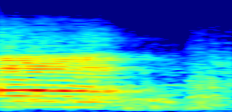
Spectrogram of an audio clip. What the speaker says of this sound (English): Our next sire that comes to ring is a goat named Reride.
